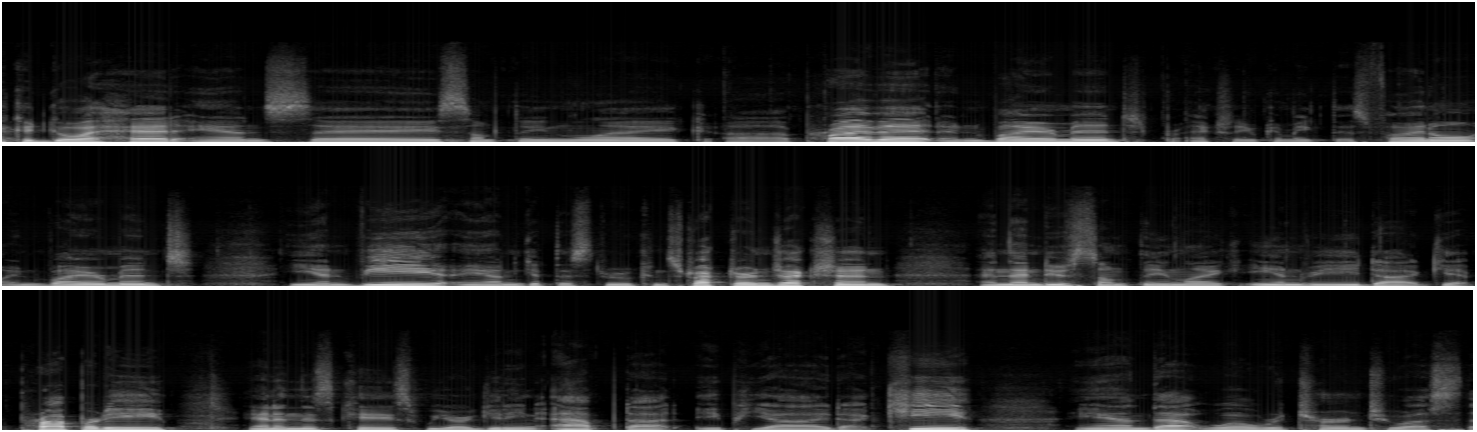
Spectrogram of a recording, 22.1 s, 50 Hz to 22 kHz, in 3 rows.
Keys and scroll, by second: 8.1 Return, 9.6 alt+Return, 11.7 alt+shift+Left, 15.1 Return, 21.6 super+s.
